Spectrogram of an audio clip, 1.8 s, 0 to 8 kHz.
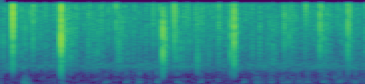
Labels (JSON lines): {"label": "biophony", "recorder": "SoundTrap 300"}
